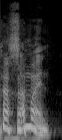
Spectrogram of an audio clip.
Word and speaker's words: Samhain: Well, it's spelt Samhain, but it's pronounced Samhain. – Samhain. – Yeah, flip that M upside down. – Samhain. – Turn that frown. – turn that into a wane.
